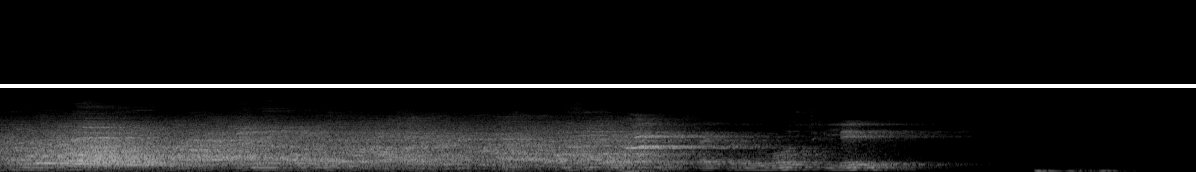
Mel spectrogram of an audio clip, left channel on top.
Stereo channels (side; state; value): left; silent; digital silence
